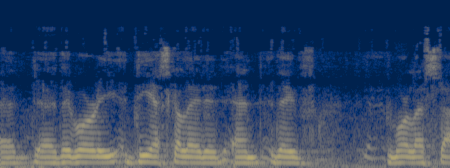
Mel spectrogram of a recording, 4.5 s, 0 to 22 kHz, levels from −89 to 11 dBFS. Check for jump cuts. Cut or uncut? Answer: uncut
